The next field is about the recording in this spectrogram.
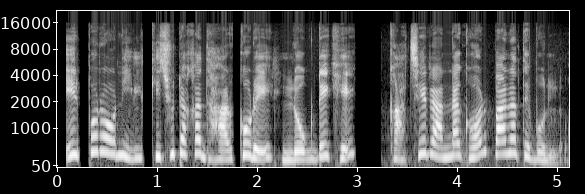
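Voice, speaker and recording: A woman's voice: high voice, a bit bright. A woman reading a scripted moral story for children as the storyteller.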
